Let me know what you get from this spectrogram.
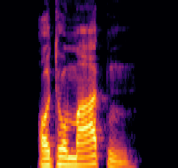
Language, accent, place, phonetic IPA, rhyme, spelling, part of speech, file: German, Germany, Berlin, [aʊ̯toˈmaːtn̩], -aːtn̩, Automaten, noun, De-Automaten.ogg
- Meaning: inflection of Automat: 1. genitive/dative/accusative singular 2. all cases plural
